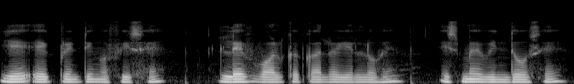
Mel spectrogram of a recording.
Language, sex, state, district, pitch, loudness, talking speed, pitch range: Hindi, male, Arunachal Pradesh, Papum Pare, 120 Hz, -19 LUFS, 145 wpm, 115-125 Hz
